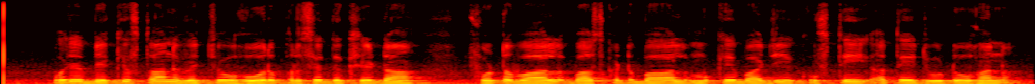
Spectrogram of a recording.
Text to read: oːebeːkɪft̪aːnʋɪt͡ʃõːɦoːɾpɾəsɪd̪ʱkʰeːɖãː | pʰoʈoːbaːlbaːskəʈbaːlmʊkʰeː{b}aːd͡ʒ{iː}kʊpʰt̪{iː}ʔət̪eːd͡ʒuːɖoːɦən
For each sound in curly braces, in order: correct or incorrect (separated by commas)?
correct, correct, correct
